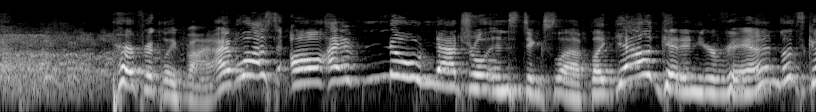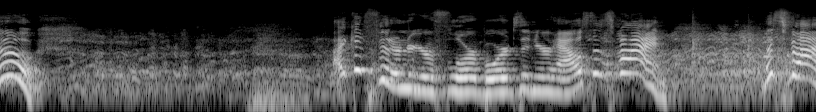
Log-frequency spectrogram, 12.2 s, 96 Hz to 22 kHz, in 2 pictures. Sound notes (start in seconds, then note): 6.5 audience laughing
